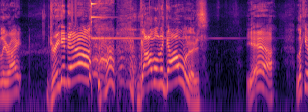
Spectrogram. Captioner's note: ding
